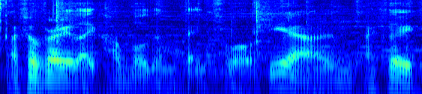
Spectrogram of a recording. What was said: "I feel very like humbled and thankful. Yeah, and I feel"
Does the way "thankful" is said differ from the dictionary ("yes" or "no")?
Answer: no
